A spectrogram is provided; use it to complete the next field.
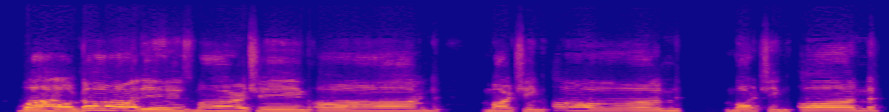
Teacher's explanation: We want to be saying marching on, so our audience knows what we're saying, as opposed to marching off. So the shadow vowel is you actually add a little schwa at the end.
